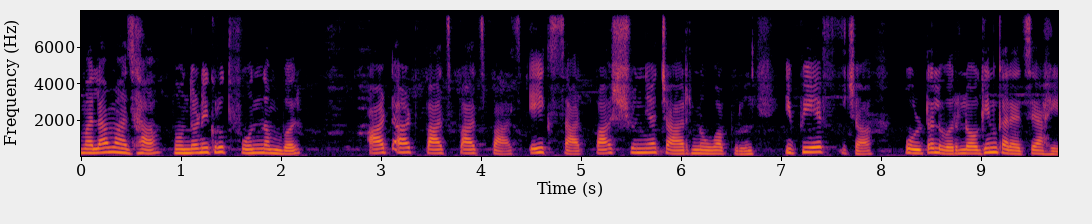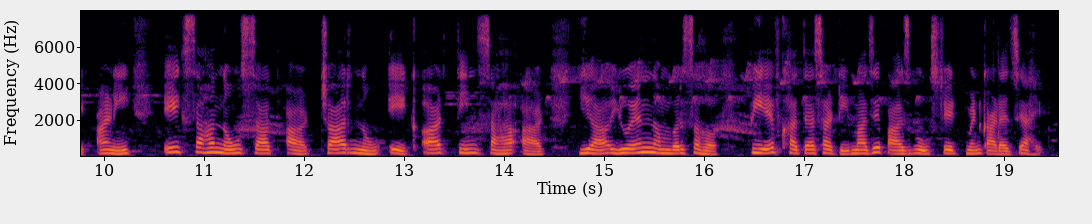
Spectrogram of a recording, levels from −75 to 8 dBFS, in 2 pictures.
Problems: none marked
